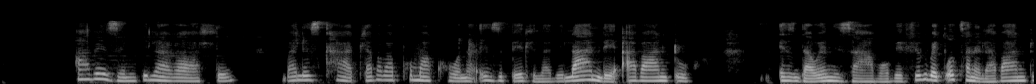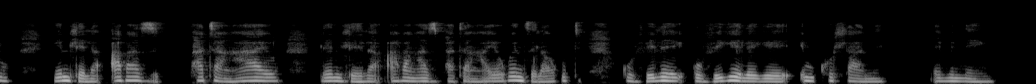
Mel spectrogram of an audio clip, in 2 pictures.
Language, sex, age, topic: North Ndebele, male, 36-49, health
